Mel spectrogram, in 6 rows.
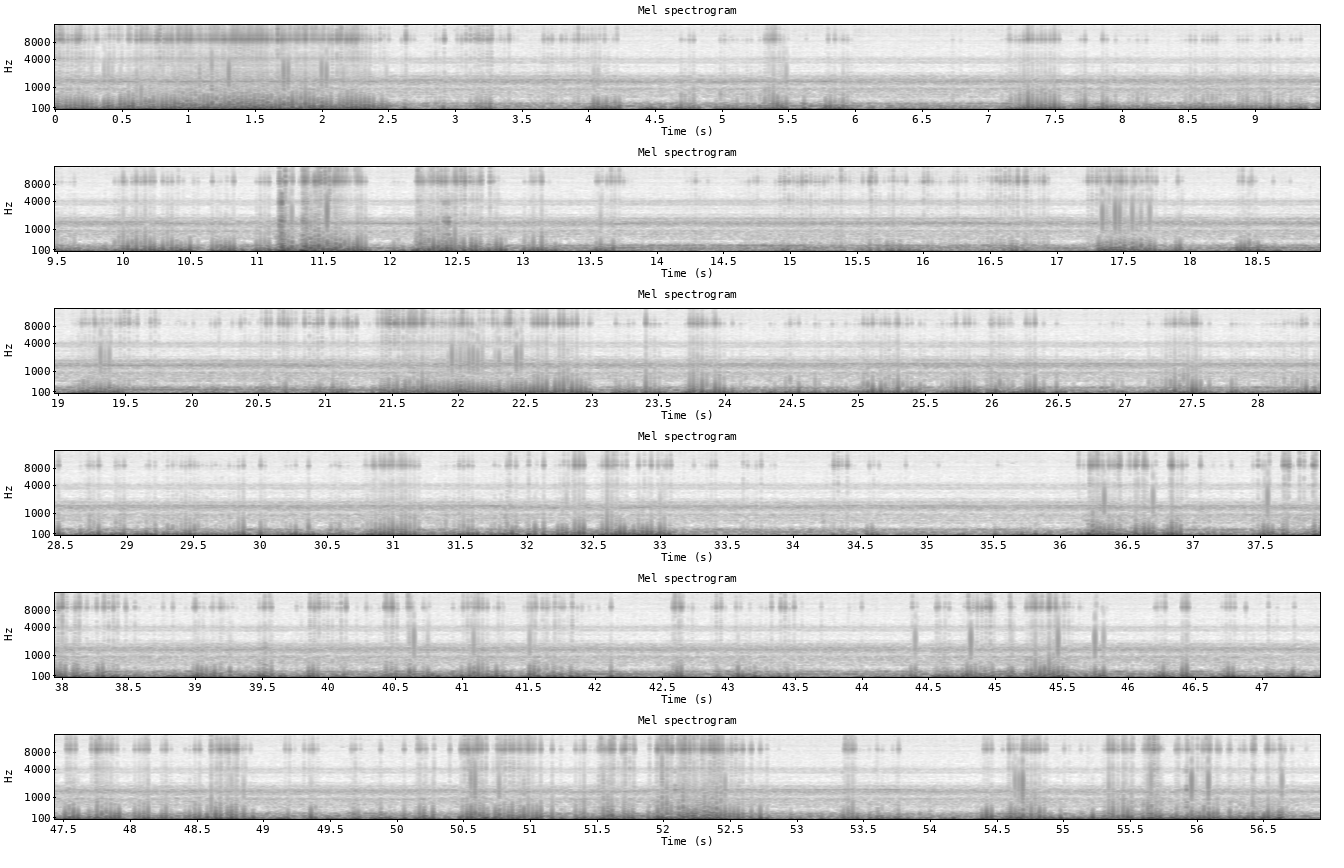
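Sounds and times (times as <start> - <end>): small rattles and clicks: 0.0 - 4.3, 10.0 - 13.9, 14.9 - 17.9, 19.2 - 19.8, 20.5 - 24.0, 36.2 - 43.7, 44.4 - 56.8
car engine and road rumble: 0.0 - 56.9.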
